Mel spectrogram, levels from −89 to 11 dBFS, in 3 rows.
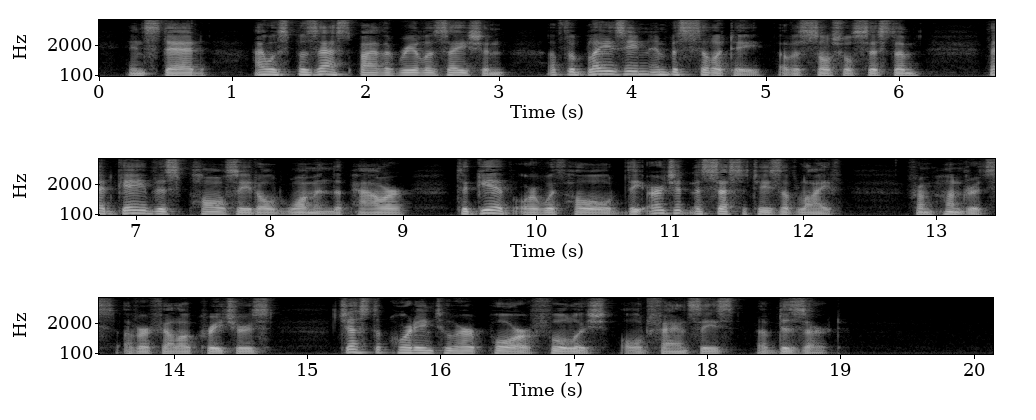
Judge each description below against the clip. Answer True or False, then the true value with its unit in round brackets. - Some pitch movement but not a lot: False (6.2 semitones)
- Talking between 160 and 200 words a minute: False (145 wpm)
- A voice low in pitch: True (105 Hz)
